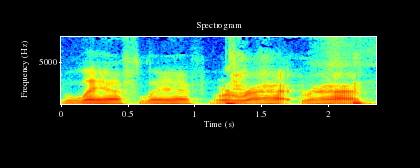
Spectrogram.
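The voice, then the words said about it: Mild Southern US accent. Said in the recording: “I had a little southern accent going in”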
